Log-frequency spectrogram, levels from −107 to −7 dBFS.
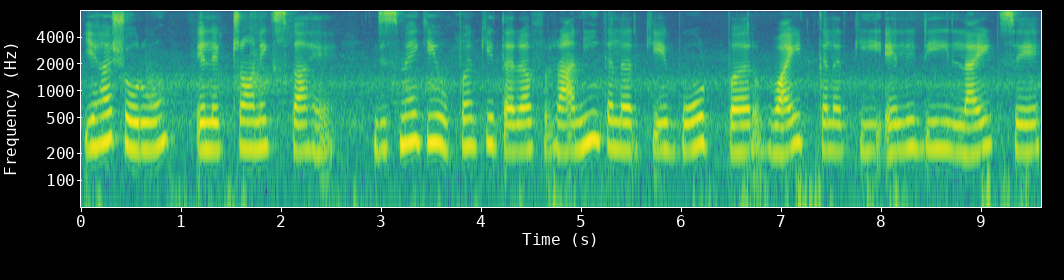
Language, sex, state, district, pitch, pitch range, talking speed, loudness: Hindi, female, Madhya Pradesh, Dhar, 225 Hz, 215-245 Hz, 130 wpm, -16 LUFS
